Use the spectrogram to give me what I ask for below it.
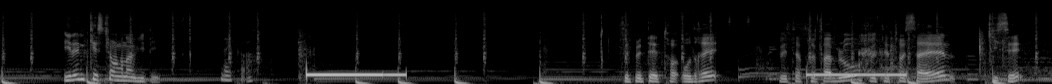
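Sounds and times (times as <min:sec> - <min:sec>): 
speech: 0:00.6 - 0:02.7, 0:06.2 - 0:10.4
telephone line tone while calling a radio listener: 0:03.1 - 0:04.1, 0:08.2 - 0:09.1.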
